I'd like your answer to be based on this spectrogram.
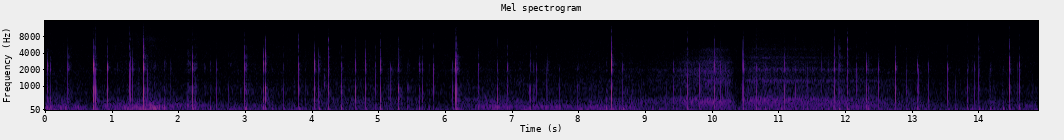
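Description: Long nails scratch and tap the surface of a small, solid wooden hair brush held in both hands. Many quick, dry, sharp taps with a bright, clicky edge are heard over a soft, low scratching texture, each tap dying away at once.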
